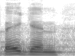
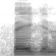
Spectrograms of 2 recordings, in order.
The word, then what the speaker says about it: Begin: It was long before Begin rhymes with Fagin, to which, by the way, I think it was Sharon, who was then defending Begin, responded, and time rhymes with slime.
